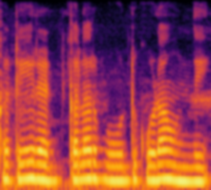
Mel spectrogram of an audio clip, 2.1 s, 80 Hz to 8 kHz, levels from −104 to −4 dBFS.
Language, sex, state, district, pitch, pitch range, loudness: Telugu, female, Telangana, Hyderabad, 190 Hz, 180-195 Hz, -14 LUFS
